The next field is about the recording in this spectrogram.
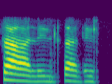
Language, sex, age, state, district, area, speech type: Marathi, female, 45-60, Maharashtra, Mumbai Suburban, urban, conversation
